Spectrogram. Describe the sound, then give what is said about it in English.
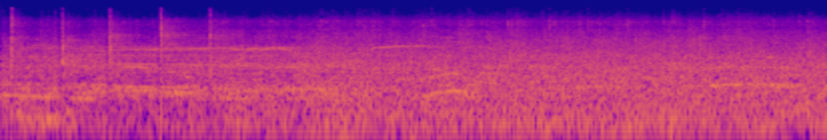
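A crowd at a CAMRA beer event applauds the brewers steadily for several seconds, a dense patter of clapping, while a few sharp glassy clinks of beer glasses being banged together ring out near the start and scattered voices murmur underneath. “So pause for applause, shake your glasses, bang them together, well done.”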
